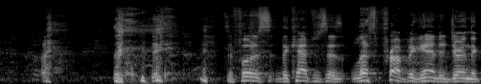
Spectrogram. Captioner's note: laughter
